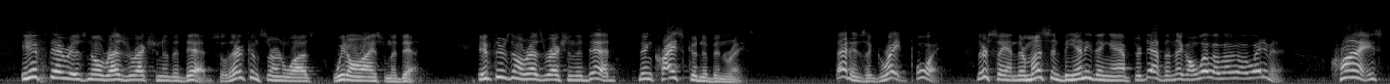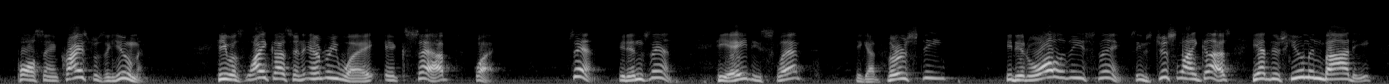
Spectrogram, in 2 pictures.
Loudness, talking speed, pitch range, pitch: -22 LUFS, 210 wpm, 195-280 Hz, 230 Hz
